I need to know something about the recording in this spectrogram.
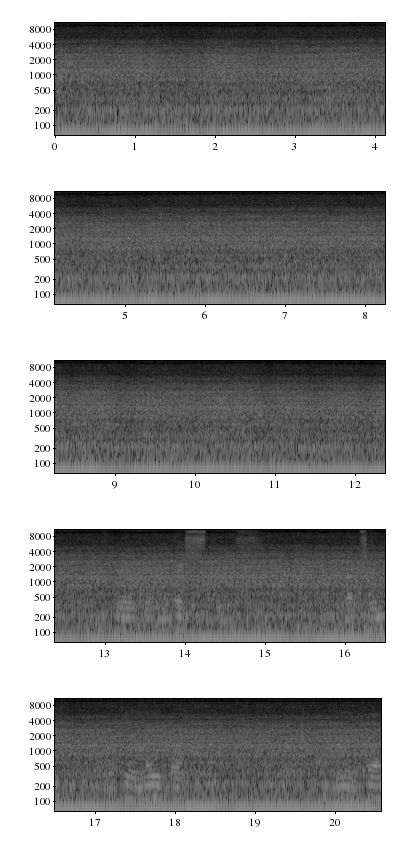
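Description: A harrow rattles over the dirt.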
